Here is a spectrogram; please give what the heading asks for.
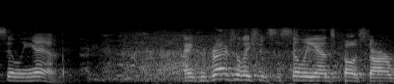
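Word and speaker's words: Cillian: It's pronounced Killian when he does drama. When he does comedy, it's Sillianne.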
